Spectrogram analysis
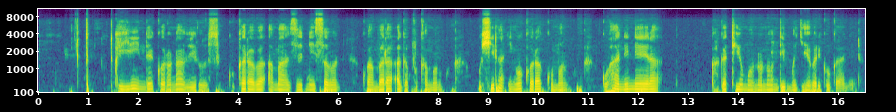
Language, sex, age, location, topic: Kinyarwanda, male, 18-24, Kigali, health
